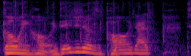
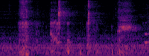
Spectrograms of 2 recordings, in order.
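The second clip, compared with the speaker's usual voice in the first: quiet snicker; 11 dB quieter than usual. Acted. Snickers at Junior's trouble.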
